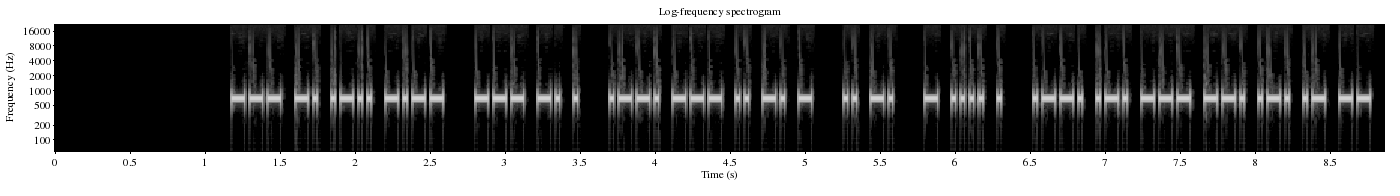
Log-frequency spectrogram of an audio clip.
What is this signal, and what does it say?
Morse code, heard as a keyed tone, about 40 wpm, 700 Hz. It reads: ONLY ONE POINT IN THE PROGRAM
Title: Sentences from Top 1000 Words - Review Part 5 - 40wpm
